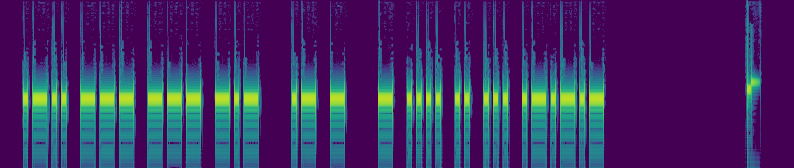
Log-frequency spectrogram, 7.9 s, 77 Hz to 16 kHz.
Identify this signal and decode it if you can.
Morse code, heard as a keyed tone, about 25 wpm, 700 Hz. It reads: LOOK AT THIS.
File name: practice / 25wpm / Sentences with 2-Word Phrases - 25wpm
